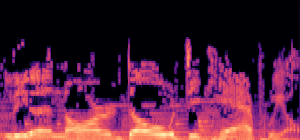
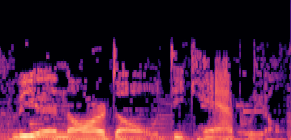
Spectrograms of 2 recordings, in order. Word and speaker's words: Leonardo DiCaprio: 原来呀，是因为他的英文的原名呢是念作来和我一起念，念作 Leonardo DiCaprio。再来一遍 Leonardo DiCaprio，他呢我们这边是翻译成莱昂纳多迪卡普里奥，莱昂纳多迪卡普里奥，可是在台湾他是翻成李奥纳多 Leonardo 李奥纳多，所以呢他叫做小李子。1分钟了，就这样 See you next time。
